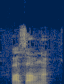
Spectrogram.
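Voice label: "пазавны", Komi, male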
